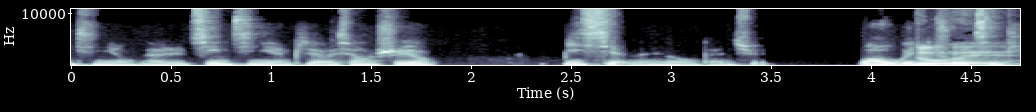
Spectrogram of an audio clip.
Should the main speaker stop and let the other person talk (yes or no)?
no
